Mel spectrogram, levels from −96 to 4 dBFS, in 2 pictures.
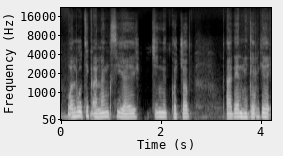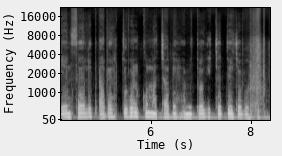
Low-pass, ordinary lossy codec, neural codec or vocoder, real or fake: none; none; codec, 44.1 kHz, 3.4 kbps, Pupu-Codec; fake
